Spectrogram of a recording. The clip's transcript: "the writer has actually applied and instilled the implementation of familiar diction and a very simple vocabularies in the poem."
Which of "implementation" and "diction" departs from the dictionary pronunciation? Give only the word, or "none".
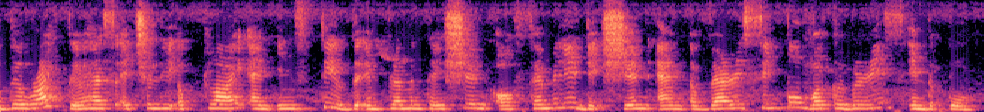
none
